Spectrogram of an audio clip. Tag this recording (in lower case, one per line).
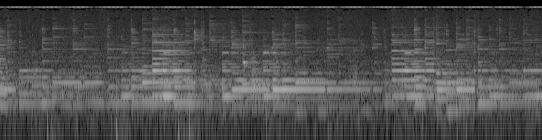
plucked string instrument
music
guitar
musical instrument
acoustic guitar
